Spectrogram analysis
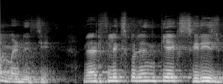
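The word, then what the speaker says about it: Medici: जब देखिए एक फ्लोरेंस के अंदर आपको एक परिवार का नाम याद रखना है, मेडिची। हालांकि किताबों में मेडिसी लिखा है लेकिन सही उच्चारण है इसका मेडिची।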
